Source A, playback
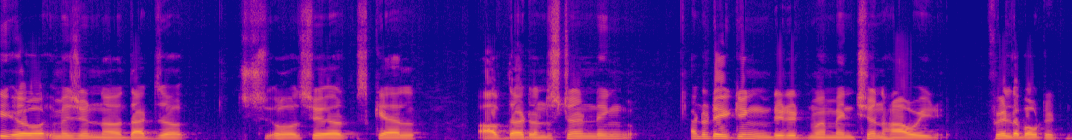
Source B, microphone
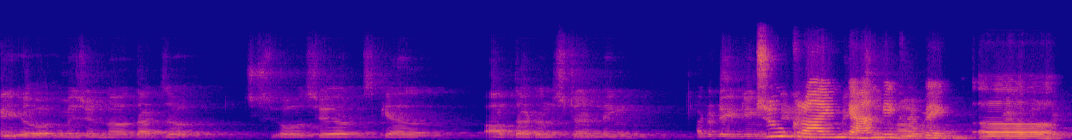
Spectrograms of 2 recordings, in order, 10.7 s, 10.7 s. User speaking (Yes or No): Yes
